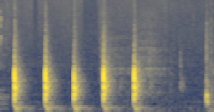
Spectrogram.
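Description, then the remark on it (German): Someone knocks on a door, five firm, evenly spaced raps followed by a short pause and one more knock. The knocking is clear, with no voices. “Es klopft. Zum zweiten Mal.”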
